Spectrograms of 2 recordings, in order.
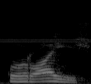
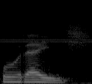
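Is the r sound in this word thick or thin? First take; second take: thick; thin. First: The r is thick, with a full mouth. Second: The r is thin, with an empty mouth. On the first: The speaker calls it right. "You have to pronounce it with tafkhim, with thickness" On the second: The speaker calls it wrong. "You shouldn't say قُرَيْش, رَيْش. This is with thinness"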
